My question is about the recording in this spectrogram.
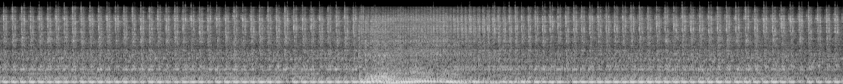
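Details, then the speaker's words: Hero Passion Xpro i3s motorcycle: fast metallic chatter at idle, about four per second, growing with a throttle blip; timing chain rattle. "इस तरह का sound है और इसका sound जो है हमारा टाइमिंग चैन से है दोस्तों यहां पर दिखा दे आपको टाइमिंग चैन में हमारा इशू है"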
